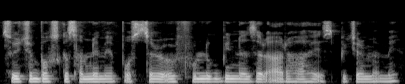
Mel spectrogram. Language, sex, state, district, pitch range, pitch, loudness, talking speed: Hindi, male, Arunachal Pradesh, Longding, 125-130 Hz, 130 Hz, -16 LUFS, 265 wpm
